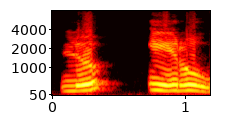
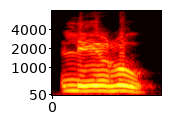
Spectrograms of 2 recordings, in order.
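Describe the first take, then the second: First: The article's vowel is said fully before the noun. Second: The article's vowel is dropped and joined to the noun. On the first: The speaker calls it right. "On dit le héros. We pronounce it separately" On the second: The speaker calls it wrong. "So we don't say l'héros"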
